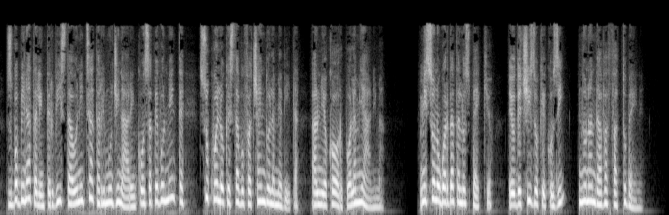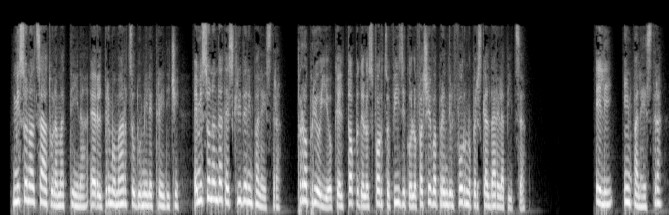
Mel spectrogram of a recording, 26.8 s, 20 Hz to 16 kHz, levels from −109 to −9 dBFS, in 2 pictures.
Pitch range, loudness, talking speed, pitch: 180-240 Hz, -16 LUFS, 170 wpm, 210 Hz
